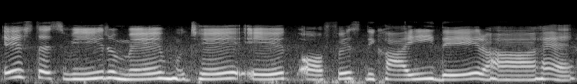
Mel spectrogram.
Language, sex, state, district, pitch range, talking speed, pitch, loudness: Hindi, female, Madhya Pradesh, Katni, 230-270 Hz, 105 wpm, 250 Hz, -10 LUFS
